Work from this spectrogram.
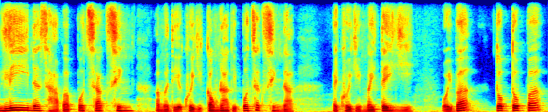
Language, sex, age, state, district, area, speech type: Manipuri, male, 45-60, Manipur, Imphal West, urban, spontaneous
